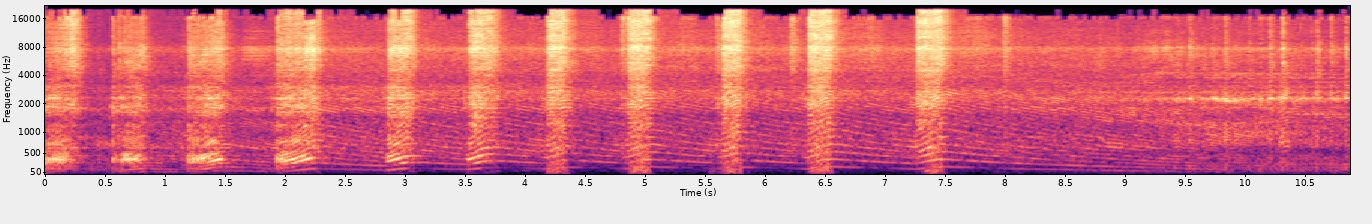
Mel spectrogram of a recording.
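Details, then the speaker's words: Yamaha TZR with VR front, two-stroke, on the stock exhaust. About a dozen crisp rev blips climb and drop cleanly with the throttle, with no knocking or whine. The engine is described as fresh, strong and quiet, which is healthy free revving. "ครับคันนี้เครื่องสดมากครับและที่สำคัญคือวิ่งดีมากแล้วโคตรแรงเลยเครื่องยนต์เงียบกิ๊บนะครับไม่มีดังไม่มีหอน"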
